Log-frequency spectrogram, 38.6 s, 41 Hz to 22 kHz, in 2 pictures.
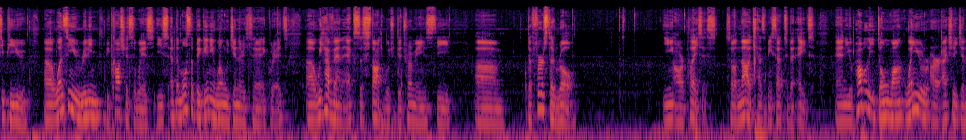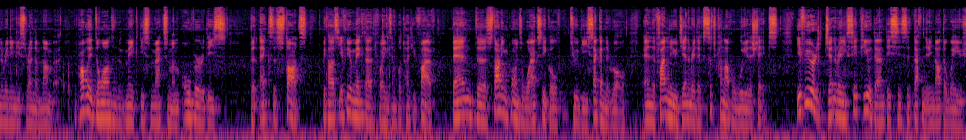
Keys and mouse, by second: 0.1-7.0 middle drag, 7.0-8.2 drag, 8.7-11.2 drag, 11.2 d, 11.5 click, 12.5 d, 12.6 d, 12.8-13.8 right drag, 13.8 d, 14.6 click, 16.5-22.2 middle drag, 25.8-27.3 drag, 30.1 d, 30.3-31.3 drag, 31.3-32.1 d, 32.8 d, 33.1 right click, 33.7 d, 33.8 d.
